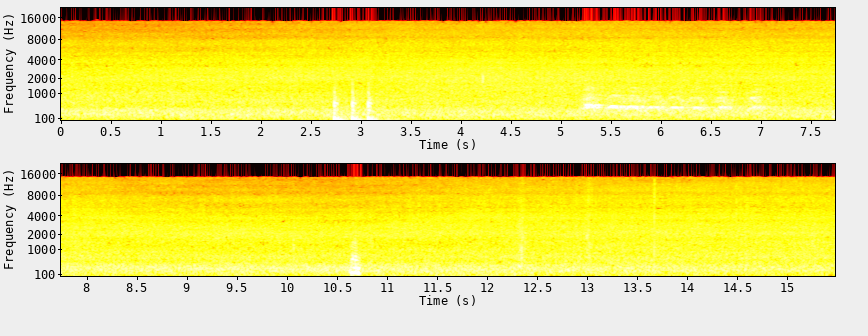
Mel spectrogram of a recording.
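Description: Steady rush of stream water pouring over stone steps. A couple of low knocks about three seconds in, and a short pitched call about five seconds in.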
